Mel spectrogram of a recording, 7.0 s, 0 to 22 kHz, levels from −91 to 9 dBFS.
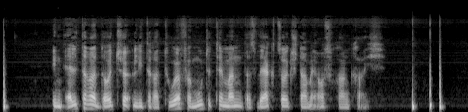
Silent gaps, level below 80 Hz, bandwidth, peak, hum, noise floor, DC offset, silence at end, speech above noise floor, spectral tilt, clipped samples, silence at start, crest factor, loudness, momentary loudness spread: none; -64 dBFS; 11.5 kHz; -2 dBFS; none; -65 dBFS; under 0.1%; 0.35 s; 45 dB; -5.5 dB/octave; under 0.1%; 0.05 s; 18 dB; -21 LUFS; 11 LU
